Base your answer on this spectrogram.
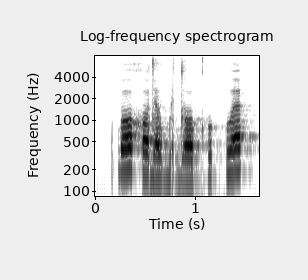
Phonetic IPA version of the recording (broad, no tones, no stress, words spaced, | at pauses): ɠoxodəu̯bɪ dokʷʰɪ kʷə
